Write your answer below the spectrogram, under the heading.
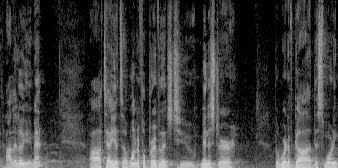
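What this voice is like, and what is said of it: Slightly hoarse, strained voice. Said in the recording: “I've lost my voice a little bit already”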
